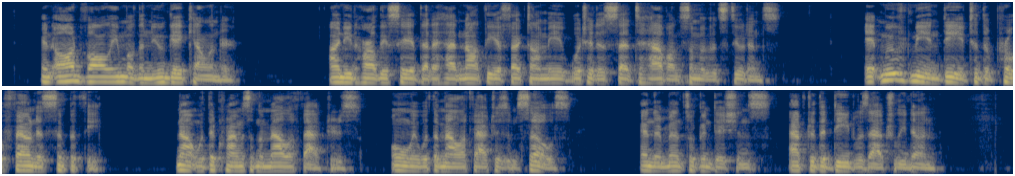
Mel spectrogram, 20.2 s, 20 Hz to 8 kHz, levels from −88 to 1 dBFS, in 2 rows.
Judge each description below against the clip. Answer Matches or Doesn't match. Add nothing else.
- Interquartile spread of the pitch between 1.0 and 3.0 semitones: Matches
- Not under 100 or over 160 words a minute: Doesn't match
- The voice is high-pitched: Doesn't match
